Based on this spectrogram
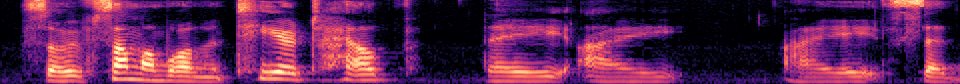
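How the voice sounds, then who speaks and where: A woman's fairly low voice at a very slow pace, with a Swedish accent. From Sweden. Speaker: geophysicist. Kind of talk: interview. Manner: hesitant.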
